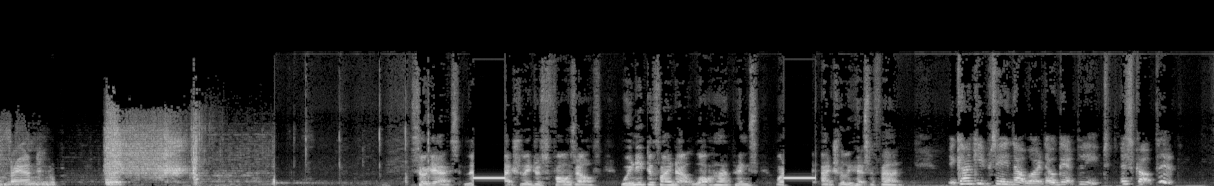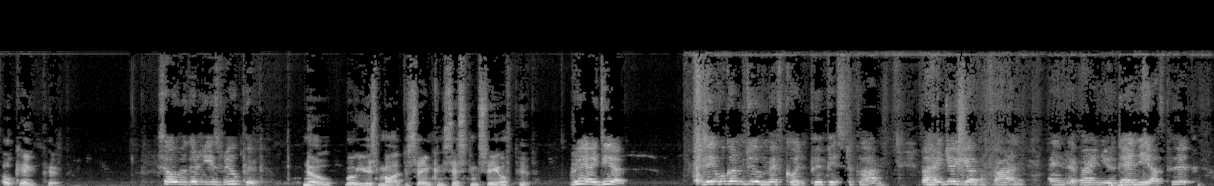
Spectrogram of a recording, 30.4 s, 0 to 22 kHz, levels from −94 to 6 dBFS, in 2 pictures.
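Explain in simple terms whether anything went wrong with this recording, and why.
Throughout, the sound keeps swelling and sinking, with lingering parts fading unnaturally. A noise suppressor meant for speech was left on the sound and treats steady tones as noise.

Sustained passages drop noticeably at 0.7–5.8 s, 7.44–7.77 s, 9.46–11.87 s, 13.79–19.5 s, 21.55–23.83 s and from 26.25 s to the end. This is sound cut by the noise suppressor, which mistook it for noise.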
